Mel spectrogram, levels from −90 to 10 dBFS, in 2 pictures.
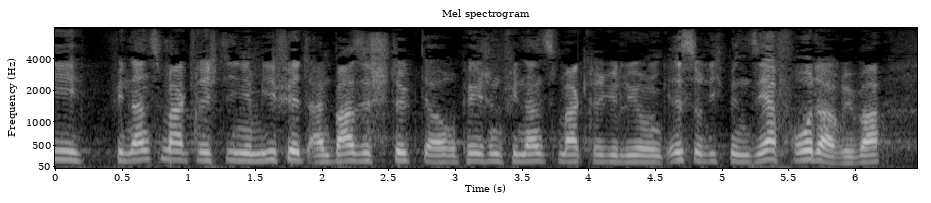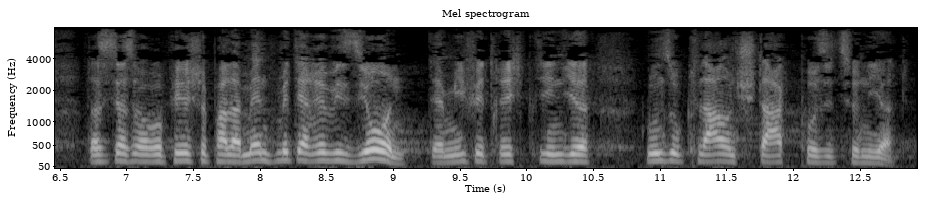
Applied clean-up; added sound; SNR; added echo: none; none; none; none.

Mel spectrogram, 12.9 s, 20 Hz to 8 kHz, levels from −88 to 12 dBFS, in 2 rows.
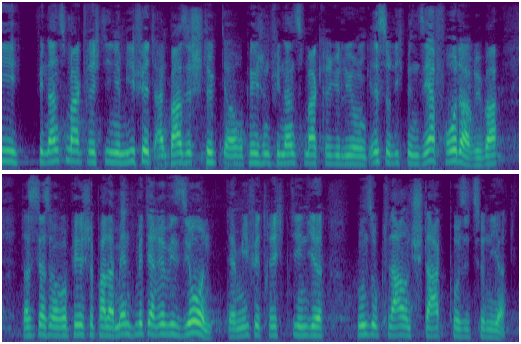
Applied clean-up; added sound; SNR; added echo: neural separator model SepFormer DNS4.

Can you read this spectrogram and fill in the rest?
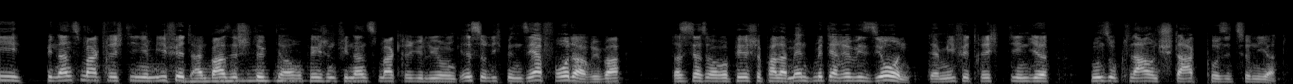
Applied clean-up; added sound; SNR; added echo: neural mask model RNNoise.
